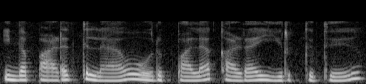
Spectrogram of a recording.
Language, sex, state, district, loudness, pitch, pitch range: Tamil, female, Tamil Nadu, Nilgiris, -18 LUFS, 200 Hz, 185-220 Hz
